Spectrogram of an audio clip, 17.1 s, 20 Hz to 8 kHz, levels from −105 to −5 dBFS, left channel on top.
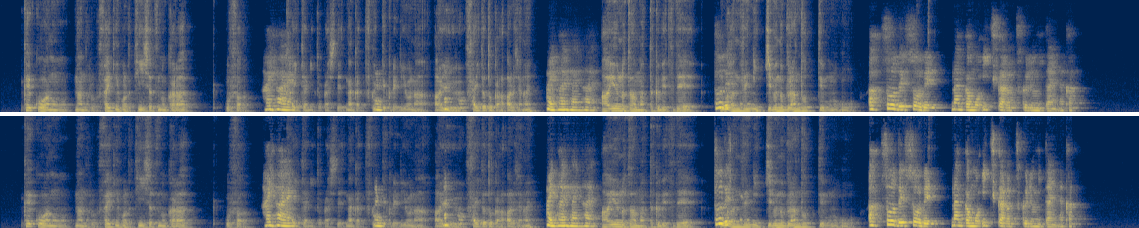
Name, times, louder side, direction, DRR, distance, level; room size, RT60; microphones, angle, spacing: voice 1, 0.4-2.8 3.4-3.7 4.3-8.0 9.0-10.4 10.9-12.8, left 1 dB, 50° left, 4 dB, 3.0 m, -32 dB
voice 2, 3.9-4.4 5.6-5.8 6.6-6.7 8.2-9.0 10.7-11.0 13.0-14.0 14.3-16.1, right 3 dB, 85° right, 1 dB, 2.1 m, -22 dB
16.0 x 6.1 x 9.6 m, 0.41 s
head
